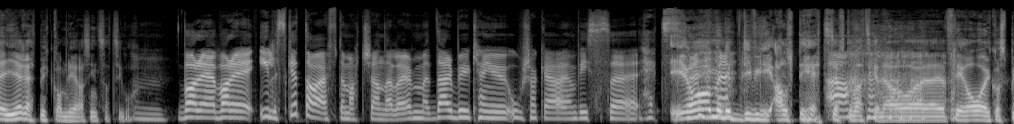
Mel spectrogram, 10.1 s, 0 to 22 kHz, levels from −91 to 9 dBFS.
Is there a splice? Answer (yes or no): no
